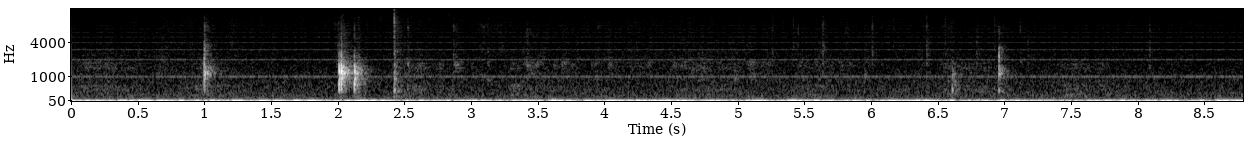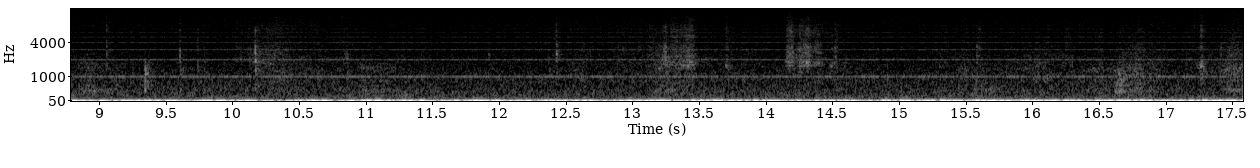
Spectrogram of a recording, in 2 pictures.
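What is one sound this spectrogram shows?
Small wooden pieces click and tap against each other as they are handled.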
